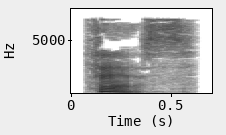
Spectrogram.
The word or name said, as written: fess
